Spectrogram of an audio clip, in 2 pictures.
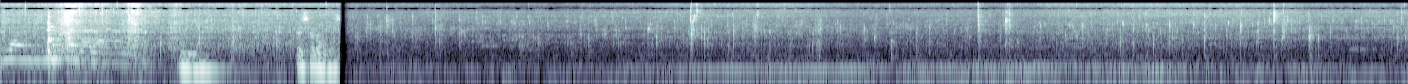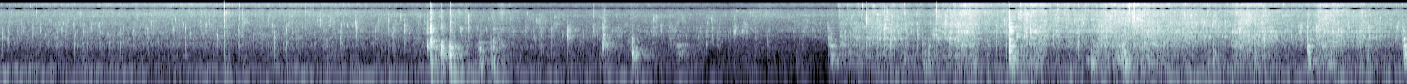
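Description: Chunks of pork sizzling as they fry in a non-stick wok, with a spatula scraping and clicking against the pan as the meat is stirred. The sizzling and stirring are louder in the first few seconds and again near the end, and quieter in between.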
